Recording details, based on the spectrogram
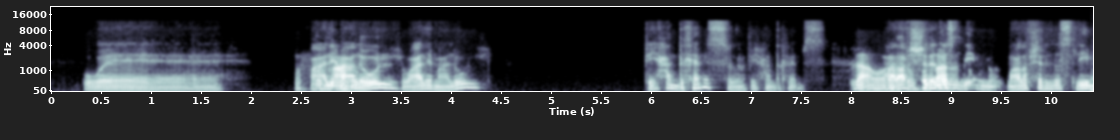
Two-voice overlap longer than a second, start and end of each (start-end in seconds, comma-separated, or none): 8.3-9.5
